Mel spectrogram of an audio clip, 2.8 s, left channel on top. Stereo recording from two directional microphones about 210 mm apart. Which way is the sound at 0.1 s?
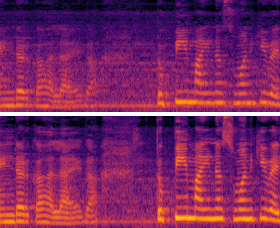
55° right (ahead or behind).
